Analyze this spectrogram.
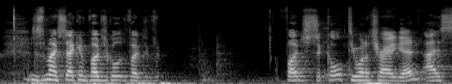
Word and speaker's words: Fudgsicle: am here yeah this is my second budgetable fudgesicle do you want to try it again i second my my second fudgical fud yo what the is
